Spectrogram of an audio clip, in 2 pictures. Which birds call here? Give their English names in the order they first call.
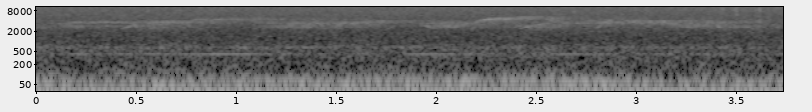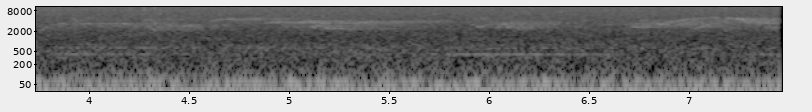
Eastern Wood-Pewee, Red-eyed Vireo, unidentified bird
